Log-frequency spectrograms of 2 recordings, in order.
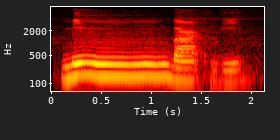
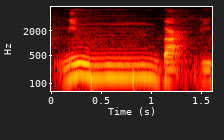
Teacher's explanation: bertemu dengan satu huruf saja huruf ba cara membacanya ya kan Nun sukunnya atau tanwinnya dirubah menjadi suara mim · Merubah nun sukun menjadi mim.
